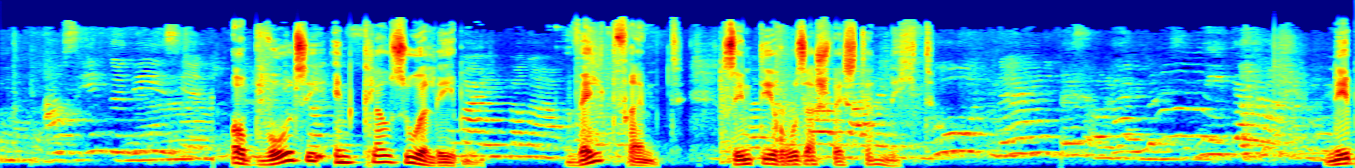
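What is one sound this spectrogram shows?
Women talk cheerfully up close.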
